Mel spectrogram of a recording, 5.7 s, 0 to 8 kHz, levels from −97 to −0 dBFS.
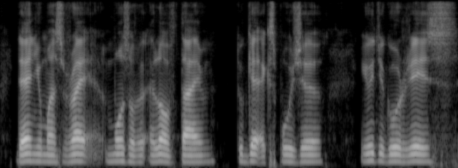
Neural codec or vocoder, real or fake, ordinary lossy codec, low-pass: codec, 16 kHz, 4.8 kbps, FACodec; fake; none; none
